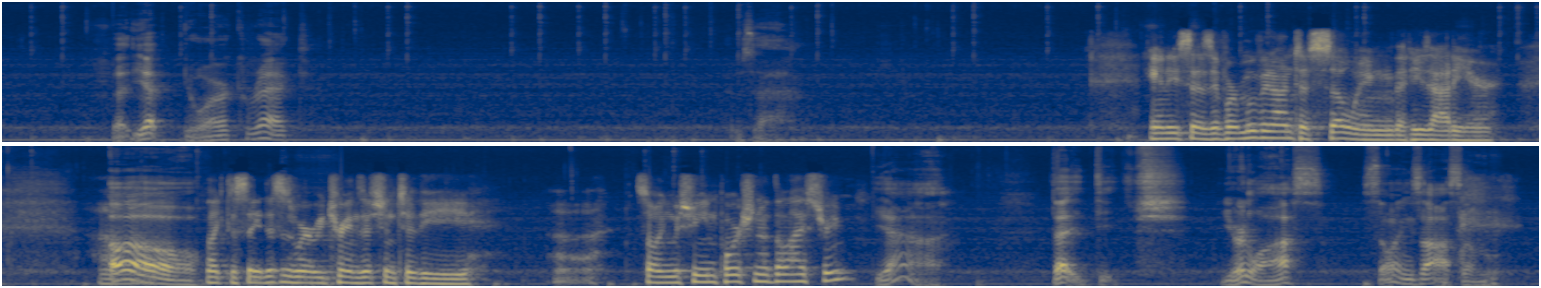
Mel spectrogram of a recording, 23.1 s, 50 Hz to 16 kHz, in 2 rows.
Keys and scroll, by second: 1.1 x, 2.4 e, 4.5-6.7 typing, 9.1-12.1 typing, 16.2 x, 16.5 v.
